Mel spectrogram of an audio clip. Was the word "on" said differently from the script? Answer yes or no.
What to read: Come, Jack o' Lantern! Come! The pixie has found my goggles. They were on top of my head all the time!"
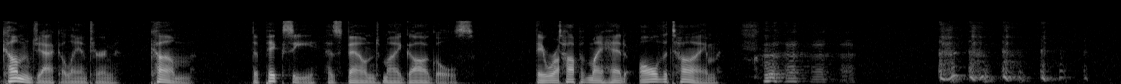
yes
